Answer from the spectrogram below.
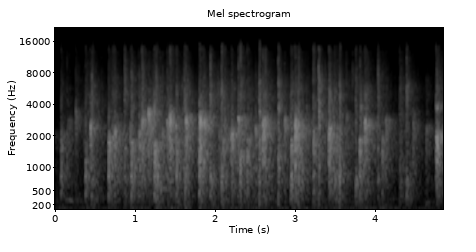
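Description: A crowd at a Fusion Coffeehouse jazz series show applauds steadily to welcome the performing artist, many hands clapping in a dense, continuous patter at moderate volume for the full five seconds, with no voices standing out.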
